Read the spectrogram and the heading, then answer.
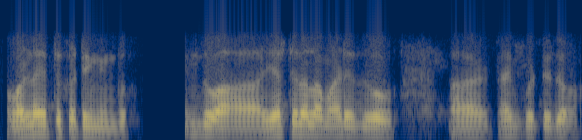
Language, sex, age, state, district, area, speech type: Kannada, male, 18-30, Karnataka, Shimoga, rural, conversation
